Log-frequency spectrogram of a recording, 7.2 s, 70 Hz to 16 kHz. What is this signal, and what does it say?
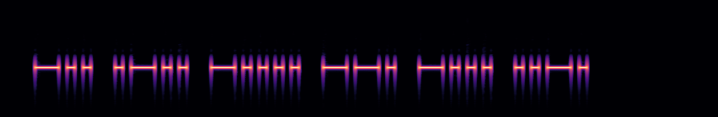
Morse code, heard as a keyed tone, about 15 wpm, 700 Hz. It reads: DL6GBF
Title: DXCC-100 Call Signs - 6 Characters - Repeated 2x - 15wpm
